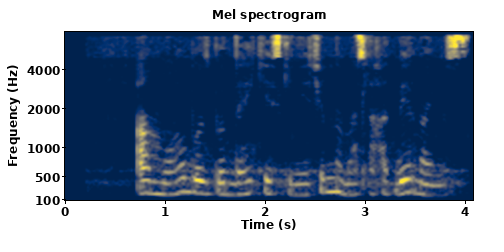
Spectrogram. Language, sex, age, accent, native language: Uzbek, female, 12-17, Toshkent viloyati, Uzbek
